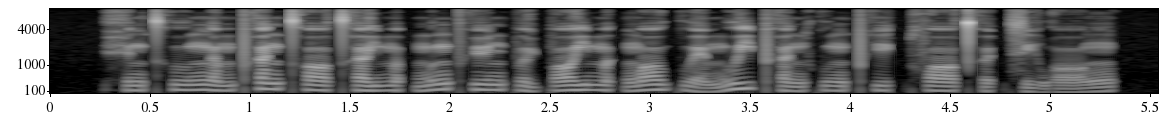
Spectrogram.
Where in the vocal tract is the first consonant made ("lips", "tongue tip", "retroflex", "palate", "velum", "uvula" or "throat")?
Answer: throat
